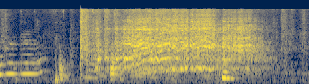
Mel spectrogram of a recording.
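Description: Remote-control toy car's small electric motor and gears running as it drives off. The sound starts suddenly about a second in, holds steady, and fades near the end.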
